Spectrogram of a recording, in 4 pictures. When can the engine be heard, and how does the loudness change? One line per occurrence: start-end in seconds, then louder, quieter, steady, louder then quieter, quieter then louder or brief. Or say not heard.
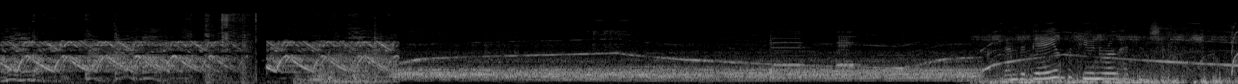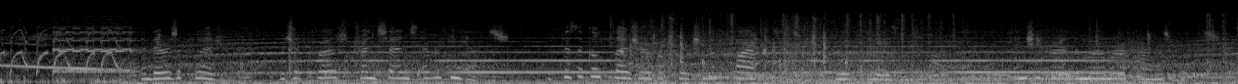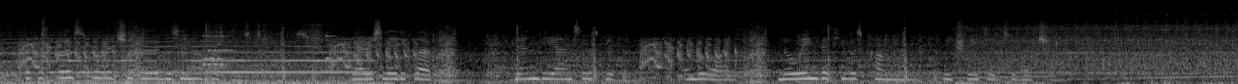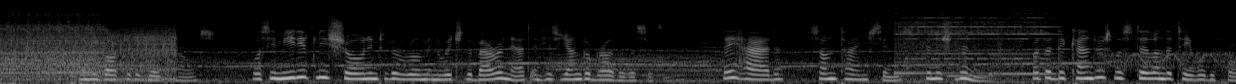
18.6-39.0 steady.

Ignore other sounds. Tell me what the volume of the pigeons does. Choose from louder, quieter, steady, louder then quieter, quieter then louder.
steady.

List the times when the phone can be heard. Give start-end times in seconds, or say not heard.
12.9-14.9, 26.8-28.1, 46.0-47.8.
